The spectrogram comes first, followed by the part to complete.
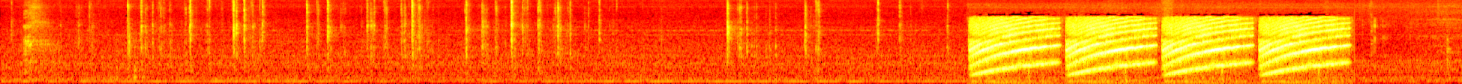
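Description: Computer keyboard keys clicking in scattered keystrokes, then about ten seconds in an electronic alarm sounds four loud rising whoops, each just under a second long.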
